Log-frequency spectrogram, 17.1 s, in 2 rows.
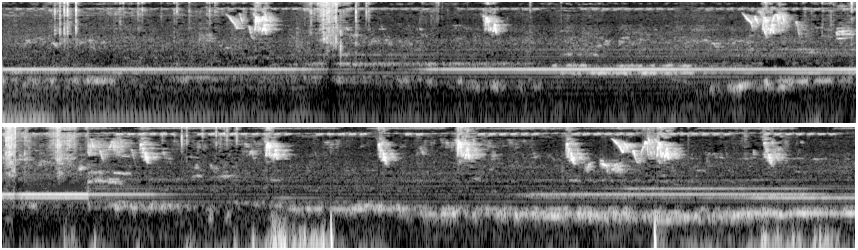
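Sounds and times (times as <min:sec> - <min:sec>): low rumble on microphone: 0:00.0 - 0:01.8
faint steady tone: 0:00.0 - 0:17.0
small birds chirping: 0:00.0 - 0:17.0.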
